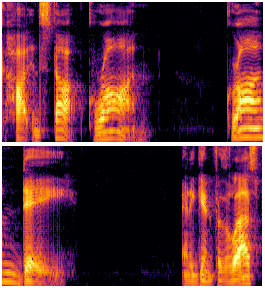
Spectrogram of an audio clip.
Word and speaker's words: grande: to a mediumsized cup the word is not pronounced Grundy Grundy we have two vowels to change the first vowel not gr but gr use the open a sound like hot and stop gr Grande we don't say Grande we say Grande use the long a like say and pay so again we don't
